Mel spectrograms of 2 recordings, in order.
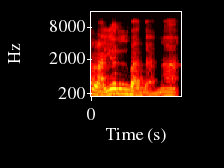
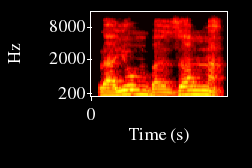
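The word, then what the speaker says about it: لَيُنْبَذَنَّ: layunbadzanna layu Mbak Gana Jadi kalau dibaca ideal layunbadzanna tapi di sini dibacanya suara mim dan dalam Alquran sering diberi tanda Meme di atasnya layu Mba zannah harus dibaca Layung bazan nah jika nun mati ini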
